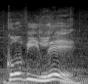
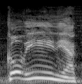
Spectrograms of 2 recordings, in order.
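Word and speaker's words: Covilhã: Es Covilé. Covilé, porque usted, pirata, dice Covinia, Covila.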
